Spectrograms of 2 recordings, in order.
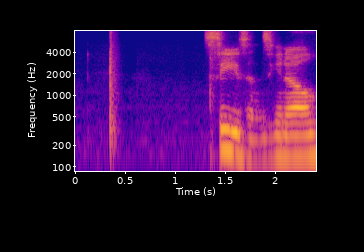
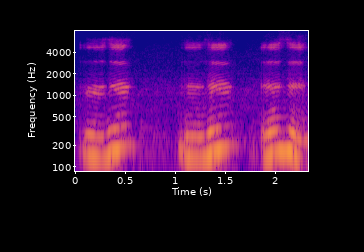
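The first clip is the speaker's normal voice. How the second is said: usual speaking voice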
